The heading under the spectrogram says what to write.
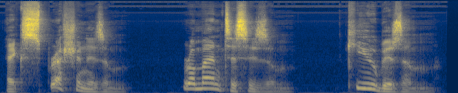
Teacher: Pronunciation-wise, ism has a syllabic consonant m at the end.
